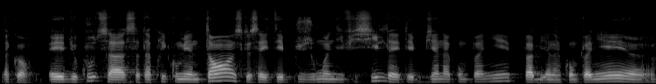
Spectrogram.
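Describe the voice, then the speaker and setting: A man's voice: mid-range voice, fairly quick, a little mellow. A young man from rural France hosting a podcast, asking loose and hesitant questions. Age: young adult. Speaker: podcast host. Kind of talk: casual interview.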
